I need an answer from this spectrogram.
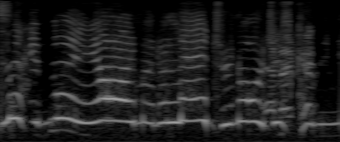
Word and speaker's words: Eladrin: Like not throw it at him, but like shove it forcefully across the table at Relic and be like, it's pronounced Eladrin, and I'm gonna like grab the rest of my food, get up, and walk away.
